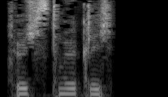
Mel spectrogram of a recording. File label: "höchstmöglich", German; adjectives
